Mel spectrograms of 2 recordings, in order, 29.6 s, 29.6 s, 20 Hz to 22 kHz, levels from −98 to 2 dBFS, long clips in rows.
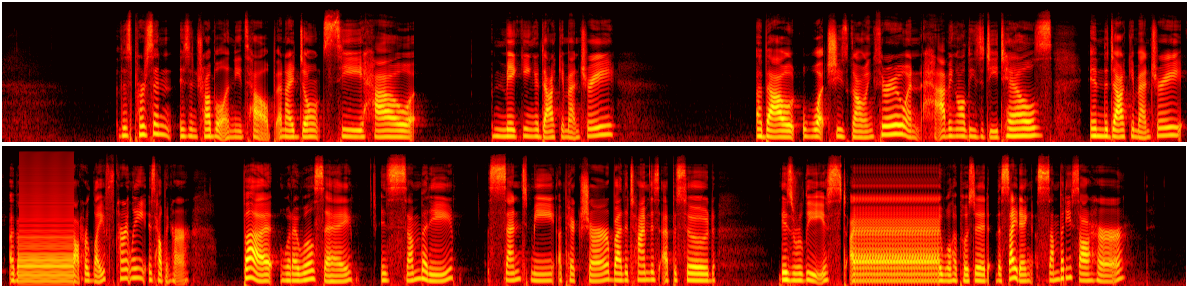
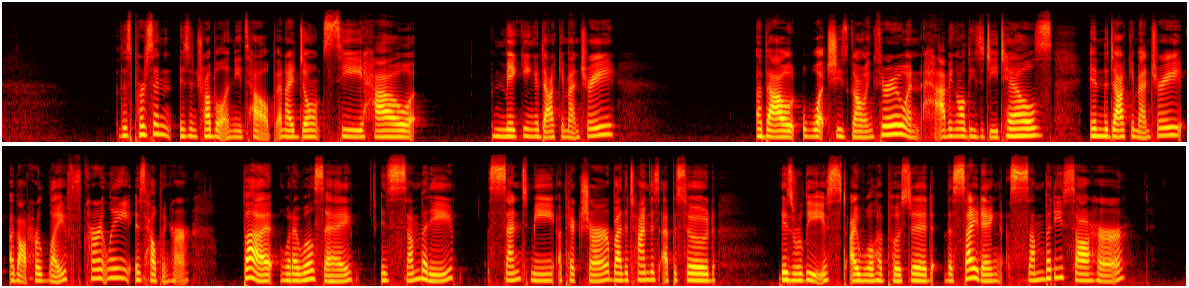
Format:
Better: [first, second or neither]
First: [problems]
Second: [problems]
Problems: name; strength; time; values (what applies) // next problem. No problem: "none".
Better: second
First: audio freezing; at 15 s for 0.5 s and at 25 s for 1 s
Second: none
